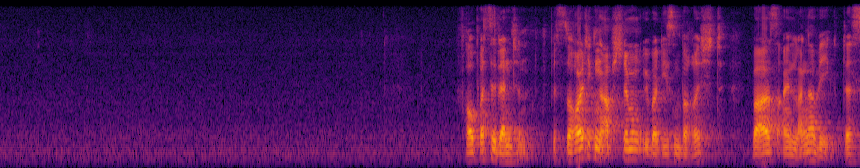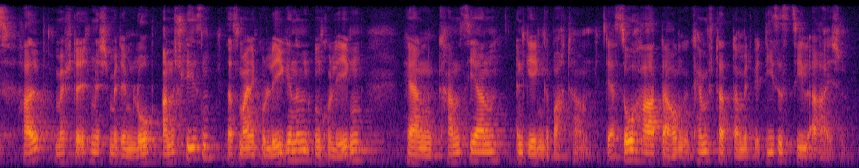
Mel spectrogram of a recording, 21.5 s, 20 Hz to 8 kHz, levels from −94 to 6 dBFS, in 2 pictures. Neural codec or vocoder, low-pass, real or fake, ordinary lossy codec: none; 7.2 kHz; real; none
